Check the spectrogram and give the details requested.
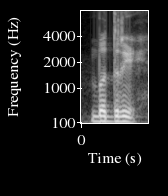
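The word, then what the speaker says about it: بدري: তেমন বদ্রি, বদ্রি অর্থ তাড়াতাড়ি, দ্রুত, বদ্রি উচ্চারণটা এরকম হবে বদ্রি মানে তাড়াতাড়ি।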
